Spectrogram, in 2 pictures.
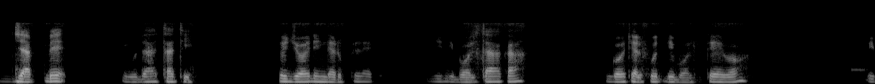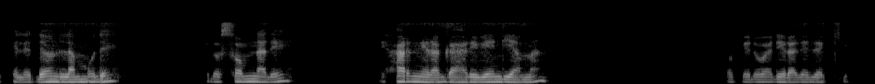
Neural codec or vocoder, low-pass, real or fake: codec, 16 kHz in and 24 kHz out, 1 kbps, XY-Tokenizer; 7.2 kHz; fake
